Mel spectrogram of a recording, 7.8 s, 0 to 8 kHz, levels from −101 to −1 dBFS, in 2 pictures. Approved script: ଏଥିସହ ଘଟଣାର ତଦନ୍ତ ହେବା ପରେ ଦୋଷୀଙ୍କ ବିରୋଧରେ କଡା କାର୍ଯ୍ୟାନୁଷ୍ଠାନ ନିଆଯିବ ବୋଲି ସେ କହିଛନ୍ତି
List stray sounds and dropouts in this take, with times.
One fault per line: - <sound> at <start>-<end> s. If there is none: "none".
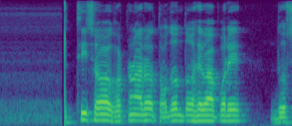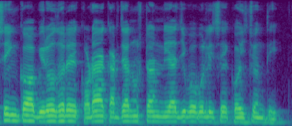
none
